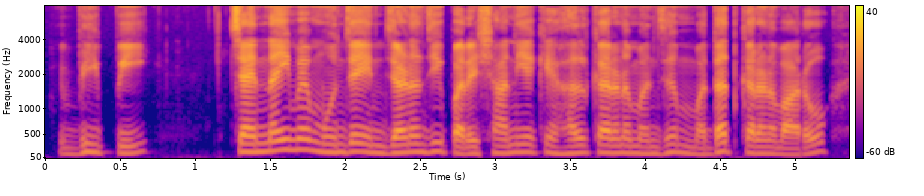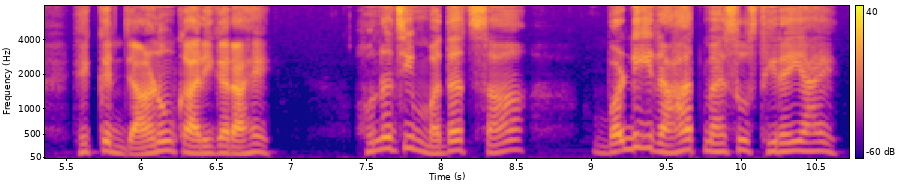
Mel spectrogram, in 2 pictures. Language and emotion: Sindhi, happy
